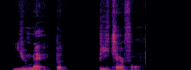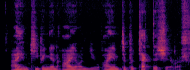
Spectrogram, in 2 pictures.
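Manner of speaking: small, mechanical robot voice with swooping pitch. Voicing a very tiny robot that explains it will reuse materials: tiny robot voice. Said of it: "It's like a very tiny robot".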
